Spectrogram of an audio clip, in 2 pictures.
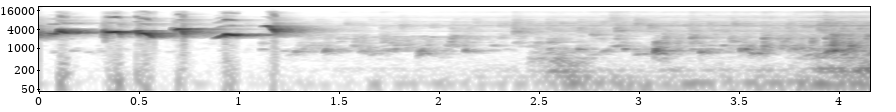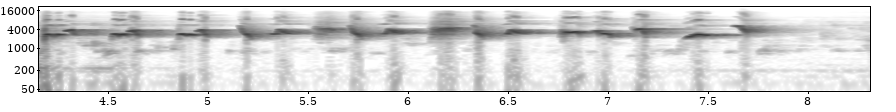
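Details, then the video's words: Cucak cungkok bulbul song used to provoke other birds: fast repeated whistled notes that swoop up and drop, a soft noisy interlude in the middle, then another long energetic run. "CUCAK CUNGKOK GACOR || Pancingan Cucak Cungkok Malas Bunyi | Bikin Emosi Burung Lain"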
